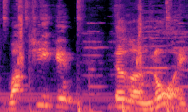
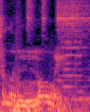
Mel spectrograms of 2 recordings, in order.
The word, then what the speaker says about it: Illinois: time I called it Wan Illinois but but there's no e so you don't pronounce the S it's Illinois I'm Ill I'm Ill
